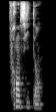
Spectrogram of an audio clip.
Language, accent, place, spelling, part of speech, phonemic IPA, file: French, France, Lyon, francitan, noun, /fʁɑ̃.si.tɑ̃/, LL-Q150 (fra)-francitan.wav
- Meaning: Francitan (French influenced by Occitan usage and accent)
